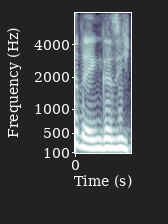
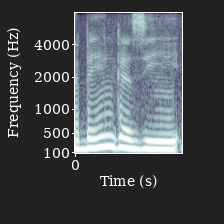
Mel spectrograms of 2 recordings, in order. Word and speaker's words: Bengasi: E io continuo a pronunciarla alla torinese, chiedo scusa agli ascoltatori, magari quelli che ci tengono la pronuncia più corretta, però io dico sempre se vuoi andare a Bengasi prendi l'aereo, se vuoi andare a Bengasi prendi la metro.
